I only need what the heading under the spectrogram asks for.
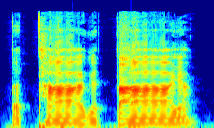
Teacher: Chữ tha và chữ ta là mỗi chữ hai nhịp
